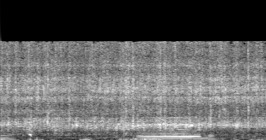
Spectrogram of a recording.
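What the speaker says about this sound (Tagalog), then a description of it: "Pare, talsik na yung tubig dito. Open pipe na. Meron na pong fountain dito." Water sprays and gushes in a steady rushing wash from a broken water-district gate valve left as an open pipe, spouting like a fountain amid typhoon flooding near Iriga, with someone talking over it close by.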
